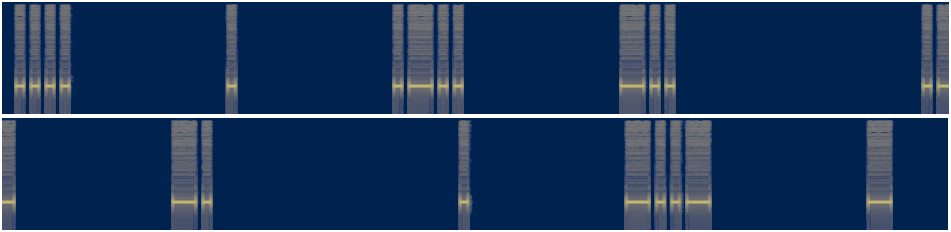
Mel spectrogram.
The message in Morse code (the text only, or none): HELD AN EXT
